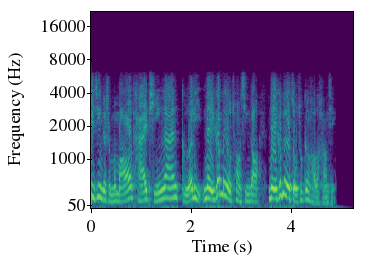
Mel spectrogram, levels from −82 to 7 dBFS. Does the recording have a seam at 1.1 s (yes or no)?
yes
